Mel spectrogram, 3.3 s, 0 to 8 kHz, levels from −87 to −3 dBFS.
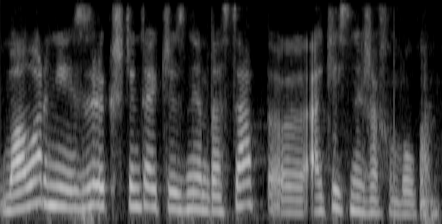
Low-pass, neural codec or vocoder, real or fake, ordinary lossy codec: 7.2 kHz; codec, 24 kHz, 0.9 kbps, WavTokenizer, medium speech release version 1; fake; Opus, 32 kbps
